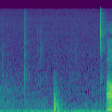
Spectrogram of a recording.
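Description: A bottle is set down on a wooden table with a knock.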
